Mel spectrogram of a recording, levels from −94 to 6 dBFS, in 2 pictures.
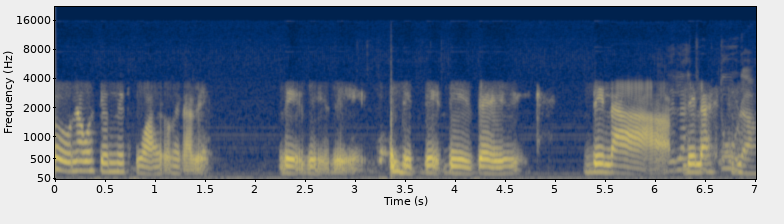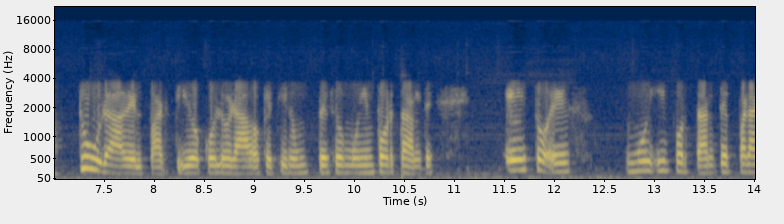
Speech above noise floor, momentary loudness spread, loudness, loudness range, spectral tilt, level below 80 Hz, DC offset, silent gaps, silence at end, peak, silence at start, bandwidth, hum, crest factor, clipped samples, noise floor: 30 dB; 10 LU; -17 LUFS; 2 LU; -7.5 dB/octave; -48 dBFS; under 0.1%; none; 0 s; 0 dBFS; 0 s; 5.2 kHz; none; 16 dB; under 0.1%; -47 dBFS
